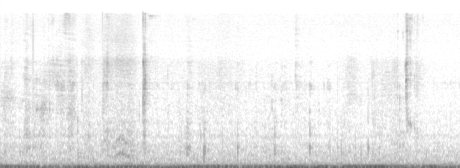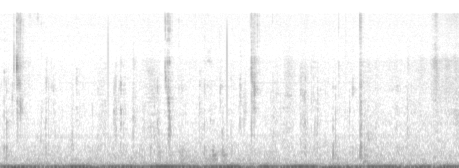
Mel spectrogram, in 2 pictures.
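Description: A man chewing and biting a mouthful of fried potatoes and salo (cured pork fat) close to the microphone, with scattered sharp clicks, over a low steady hum.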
